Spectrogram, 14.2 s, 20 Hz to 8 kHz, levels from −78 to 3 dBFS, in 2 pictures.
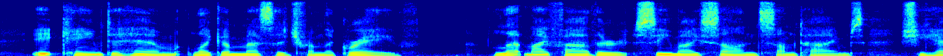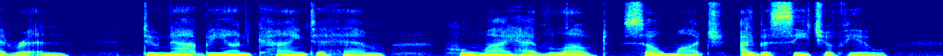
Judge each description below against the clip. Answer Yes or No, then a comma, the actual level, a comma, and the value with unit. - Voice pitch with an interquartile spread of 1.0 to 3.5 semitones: Yes, average, 3.0 semitones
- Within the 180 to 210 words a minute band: No, average, 155 wpm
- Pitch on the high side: No, medium, 170 Hz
